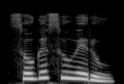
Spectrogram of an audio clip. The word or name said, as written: ಸೊಗಸುವೆರು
